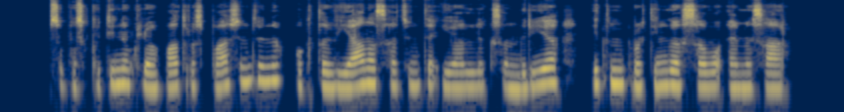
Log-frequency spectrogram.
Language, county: Lithuanian, Vilnius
